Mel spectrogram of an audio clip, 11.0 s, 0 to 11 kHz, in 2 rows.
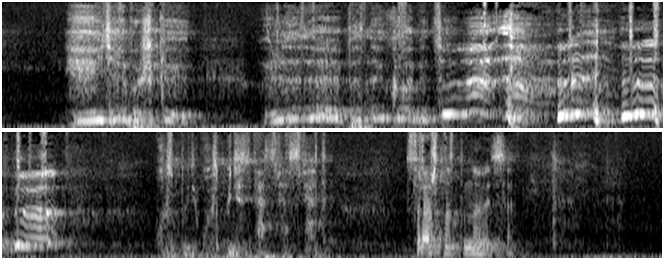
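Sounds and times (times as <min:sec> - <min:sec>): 
speech: 0:00.6 - 0:04.9, 0:09.0 - 0:09.9
voice imitating a monster's hoarse wheezy breathing: 0:00.6 - 0:06.3
rough cough-like bursts: 0:02.2 - 0:06.3.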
